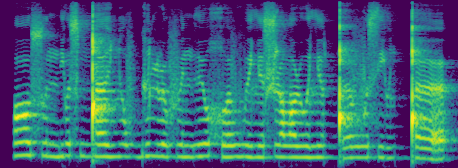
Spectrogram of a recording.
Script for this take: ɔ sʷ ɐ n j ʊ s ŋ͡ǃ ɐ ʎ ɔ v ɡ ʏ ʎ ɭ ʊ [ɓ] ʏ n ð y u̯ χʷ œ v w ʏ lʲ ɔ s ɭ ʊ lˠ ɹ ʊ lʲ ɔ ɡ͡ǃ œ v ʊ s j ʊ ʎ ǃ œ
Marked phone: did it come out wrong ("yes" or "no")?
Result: yes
